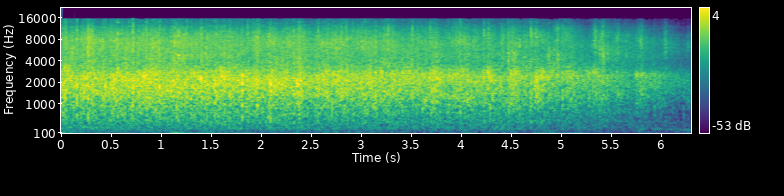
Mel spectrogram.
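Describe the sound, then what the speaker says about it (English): Audience applauding the Sacramento mayor at a public gathering, a thick continuous wash of many hands clapping, loud at first and gradually tapering off toward the end. "give your mayor a round of applause"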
